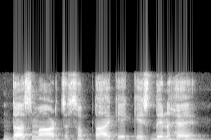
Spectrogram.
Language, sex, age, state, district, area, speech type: Hindi, male, 30-45, Rajasthan, Jaipur, urban, read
